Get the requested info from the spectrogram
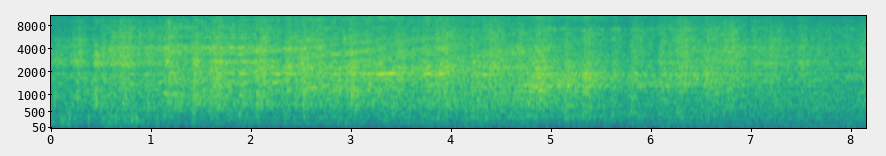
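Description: Freight train of covered hoppers and tank cars rolling past close by: a steady rumble of steel wheels clacking over rail joints. A faint wheel squeal rises in the middle.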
